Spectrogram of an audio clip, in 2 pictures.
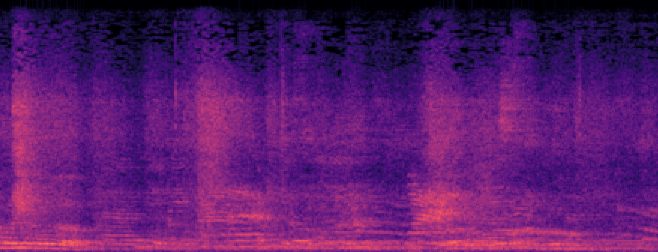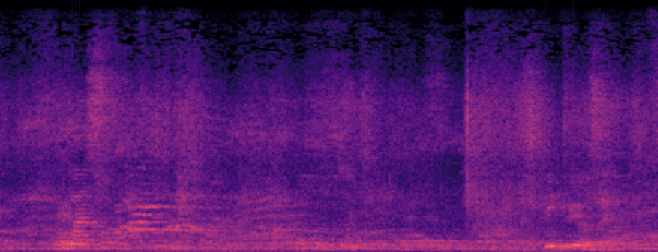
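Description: A man speaks loudly and with animation in an echoing hall.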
